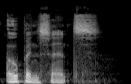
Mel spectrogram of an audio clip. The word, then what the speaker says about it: OPNsense: I think that's supposed to be pronounced OpenSense. – Is it OpenSense? Oh yeah, it would, not OPNSense.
